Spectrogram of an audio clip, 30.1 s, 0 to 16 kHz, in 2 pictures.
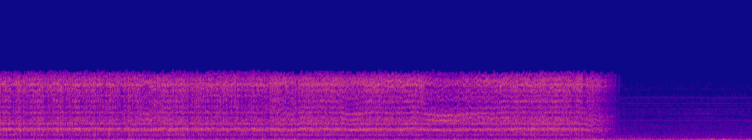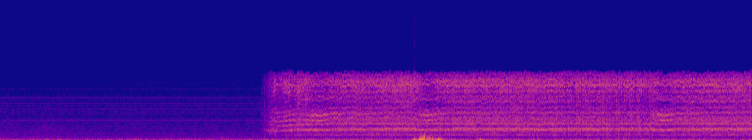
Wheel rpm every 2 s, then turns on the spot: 170, 170, 170, 160, 160, 150, 0, 0, 0, 0, 120, 160, 170, 170, 160.
none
